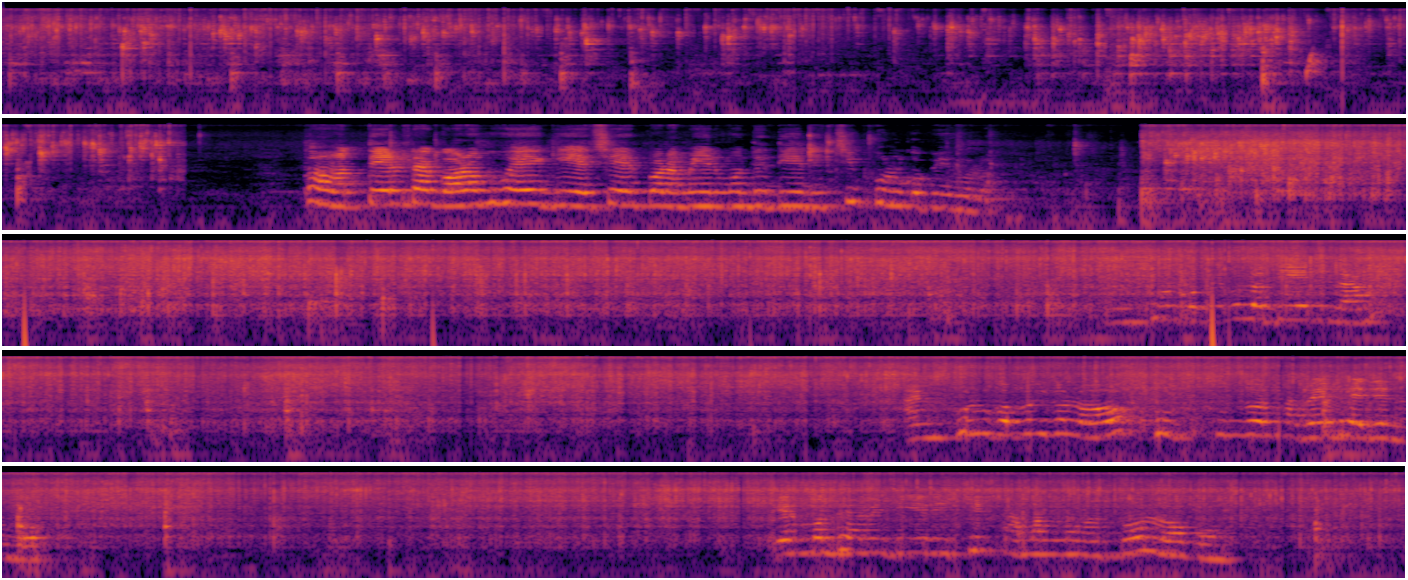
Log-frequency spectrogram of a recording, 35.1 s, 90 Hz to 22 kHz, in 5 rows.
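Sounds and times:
spatula stirring in pan: 0.0 - 4.0, 14.4 - 31.8
vegetables sizzling in hot oil: 0.0 - 8.0, 12.7 - 35.0.

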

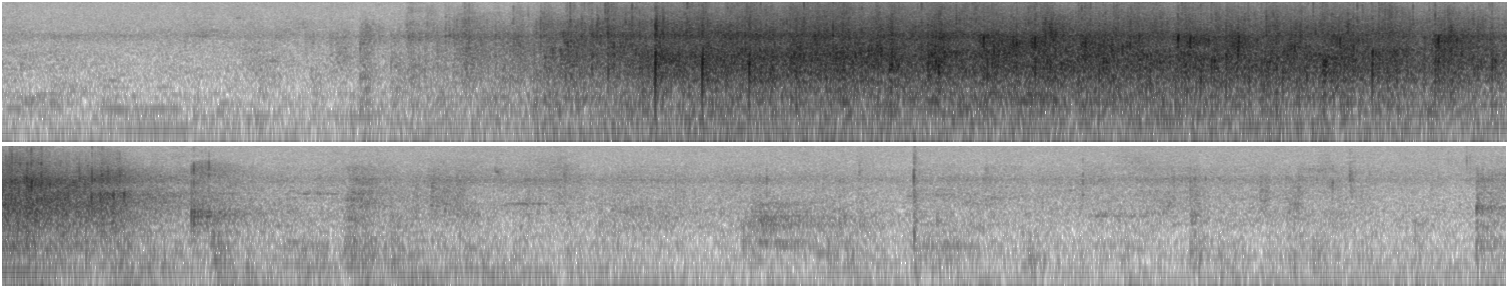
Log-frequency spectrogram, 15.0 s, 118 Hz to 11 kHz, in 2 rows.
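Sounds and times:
audience applauding: 2.0 - 8.6.

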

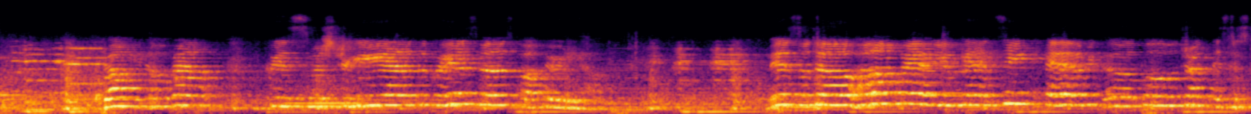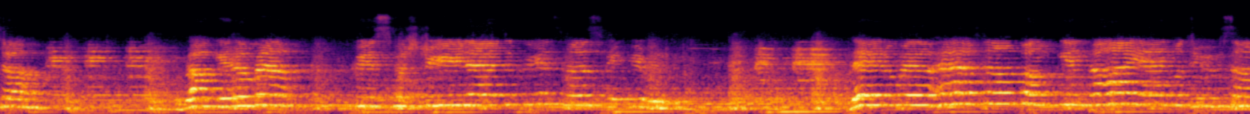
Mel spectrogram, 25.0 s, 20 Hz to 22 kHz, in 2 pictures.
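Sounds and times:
woman singing into microphone: 1.0 - 6.1, 7.7 - 13.0, 14.4 - 19.3, 21.0 - 25.0.

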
